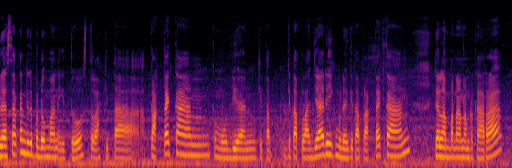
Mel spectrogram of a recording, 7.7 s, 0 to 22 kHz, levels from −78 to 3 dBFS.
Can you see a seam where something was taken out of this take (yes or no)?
no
